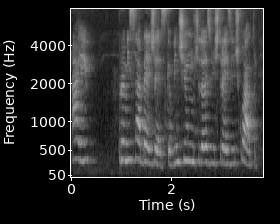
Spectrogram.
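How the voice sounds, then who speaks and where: A woman English teacher giving a slow, patient lesson, drawing out her explanations. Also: sits high, slight background noise. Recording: echoey room with faint ambience.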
